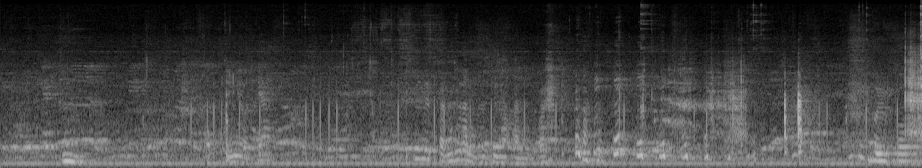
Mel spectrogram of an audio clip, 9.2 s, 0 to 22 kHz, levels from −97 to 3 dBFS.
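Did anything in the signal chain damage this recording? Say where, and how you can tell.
Yes. A train of clicks runs from 1.9 s to 9.2 s: around thirty sharp, similar pulses at an uneven pace of about 3.7 per second, peaking well above the sound and audible in the gaps too. The cause is likely interference coupling into the analogue wiring from nearby equipment.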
